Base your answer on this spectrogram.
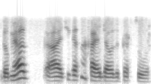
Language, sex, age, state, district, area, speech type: Kashmiri, male, 18-30, Jammu and Kashmir, Anantnag, rural, conversation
